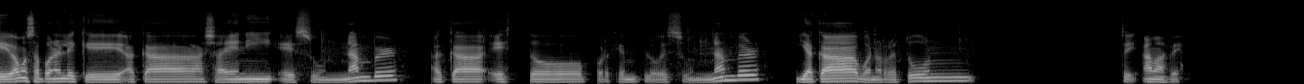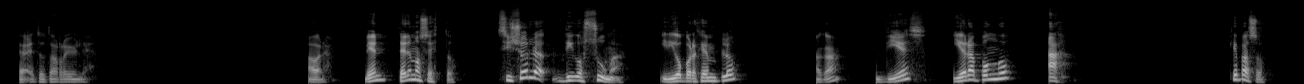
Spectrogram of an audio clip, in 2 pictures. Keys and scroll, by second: 0.0-9.5 typing, 10.9 Return, 11.4 Escape, 12.9-24.3 typing, 16.7 ctrl+s, 17.6 Return, 23.7 Escape.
